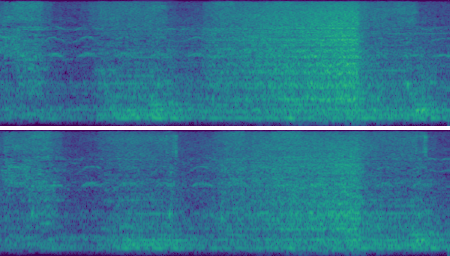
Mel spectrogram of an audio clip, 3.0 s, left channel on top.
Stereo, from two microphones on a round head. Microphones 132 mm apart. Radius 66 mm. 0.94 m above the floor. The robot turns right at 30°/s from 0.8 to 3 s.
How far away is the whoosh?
About 1.3 m.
